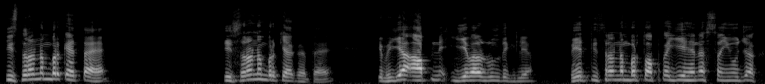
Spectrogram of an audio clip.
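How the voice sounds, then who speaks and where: A man teaches a classroom grammar lesson in a high, light voice. He repeats words slowly while he writes on the board. He jokes with his students and speaks to them directly. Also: fairly bright tone. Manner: playful, addresses students directly.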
